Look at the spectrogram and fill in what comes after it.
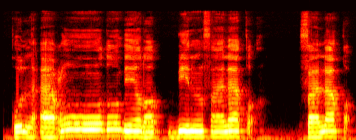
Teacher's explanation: La ini pendek dan qa ini dimatikan. Qa mati hukumnya adalah qalqalah. Qalqalah kubra, ada pantulan.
